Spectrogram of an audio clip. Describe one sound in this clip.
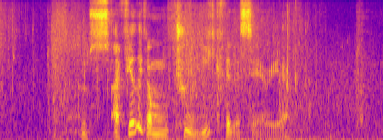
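Metal weapons clash and strike.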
